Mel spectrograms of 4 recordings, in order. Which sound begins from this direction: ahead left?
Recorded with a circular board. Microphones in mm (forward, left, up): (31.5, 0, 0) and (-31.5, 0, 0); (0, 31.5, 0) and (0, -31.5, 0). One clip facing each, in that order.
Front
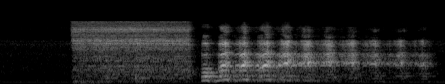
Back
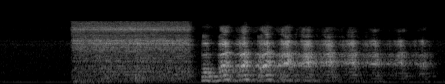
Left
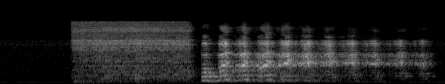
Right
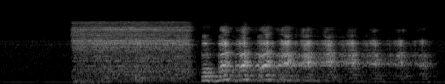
Laughter, at 2.0 s.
